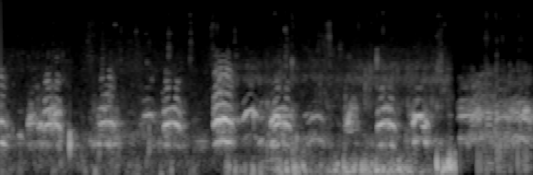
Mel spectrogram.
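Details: Snow geese in a huge midday flock at Bosque del Apache, feeding and jostling for a spot; loud, nasal honks come in bursts, several birds calling over one another with short gaps between.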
